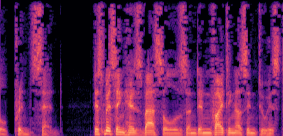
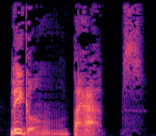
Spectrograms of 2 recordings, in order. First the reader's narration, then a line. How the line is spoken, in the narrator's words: Tavard said, his voice a growl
